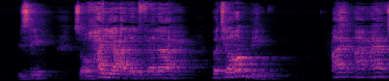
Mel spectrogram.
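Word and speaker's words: فلاح: Very important, pronounce the Ha. A lot of people say Hayya ala Falah. Wrong. There's no Falah. There's Falah.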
